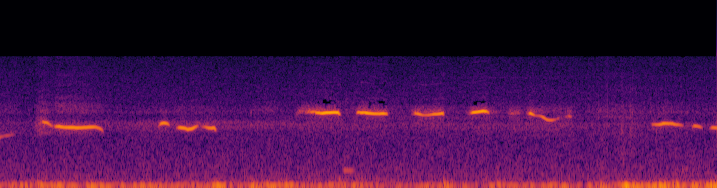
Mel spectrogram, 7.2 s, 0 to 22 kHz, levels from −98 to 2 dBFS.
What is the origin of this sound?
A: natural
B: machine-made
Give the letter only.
A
